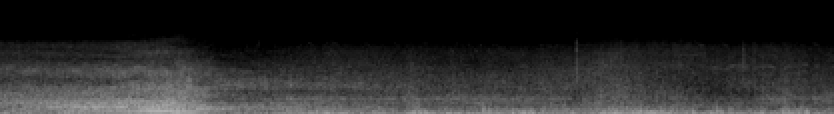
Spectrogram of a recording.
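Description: Strong cold wind buffets the microphone on an e-bike ride along a track near a wind turbine, a loud broadband roar that surges early and then continues steadily.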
